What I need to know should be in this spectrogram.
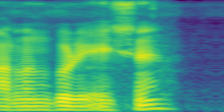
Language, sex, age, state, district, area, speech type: Assamese, male, 45-60, Assam, Goalpara, urban, spontaneous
